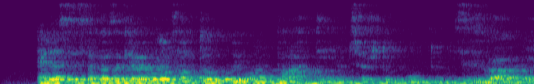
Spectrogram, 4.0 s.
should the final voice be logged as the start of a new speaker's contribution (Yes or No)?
Yes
